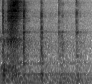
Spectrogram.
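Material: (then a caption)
Glass. A glass drinking vessel is tapped five times to show by its sound that it is glass. Each tap is a faint, bright, high-pitched clink with almost no low end and a very short ring.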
